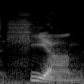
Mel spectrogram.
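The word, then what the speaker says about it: Heian: They're still done in Tangudo and we call them pyongan which is very similar to the Okinawan way of pronouncing it which would be pin and in Japan they usually refer to them as hian.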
